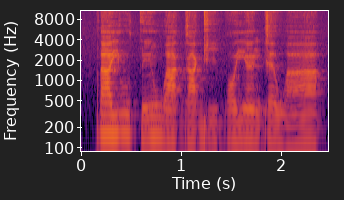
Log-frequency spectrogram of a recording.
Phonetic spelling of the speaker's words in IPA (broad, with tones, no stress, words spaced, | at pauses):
ɾa˦ju˦˨tĩ˨˦ wa˧ɡa˧ɡi˧bɔ˦ jɛ̃˦ɡɛ˦˨ wa˨˦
